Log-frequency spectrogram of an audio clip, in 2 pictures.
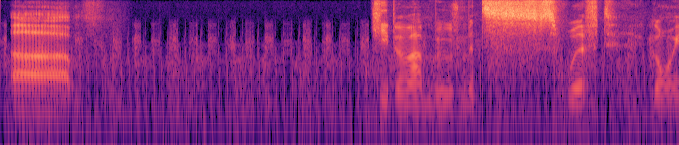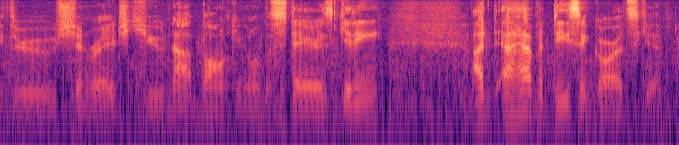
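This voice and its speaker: A man's voice: on the low side, unhurried, pauses often, noisy background. A man chatting casually with his live-stream chat while playing a game, talkative and self-deprecating. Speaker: speedrunner streamer.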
